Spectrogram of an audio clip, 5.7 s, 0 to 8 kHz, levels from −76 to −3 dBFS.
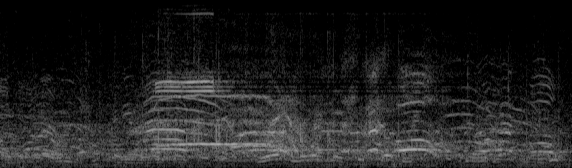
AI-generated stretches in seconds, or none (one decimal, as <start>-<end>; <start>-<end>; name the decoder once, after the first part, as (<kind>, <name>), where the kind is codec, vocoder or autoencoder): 2.3-4.6 (autoencoder, DAC-VAE)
